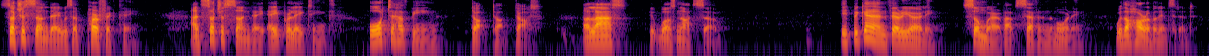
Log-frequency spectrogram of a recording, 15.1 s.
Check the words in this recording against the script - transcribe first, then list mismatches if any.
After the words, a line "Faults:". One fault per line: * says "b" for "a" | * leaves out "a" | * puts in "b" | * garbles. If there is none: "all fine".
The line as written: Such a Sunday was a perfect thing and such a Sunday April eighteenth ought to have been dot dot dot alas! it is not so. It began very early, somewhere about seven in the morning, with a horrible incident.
Such a Sunday was a perfect thing and such a Sunday April eighteenth ought to have been dot dot dot alas! it was not so. It began very early, somewhere about seven in the morning, with a horrible incident.
Faults:
* says "was" for "is"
